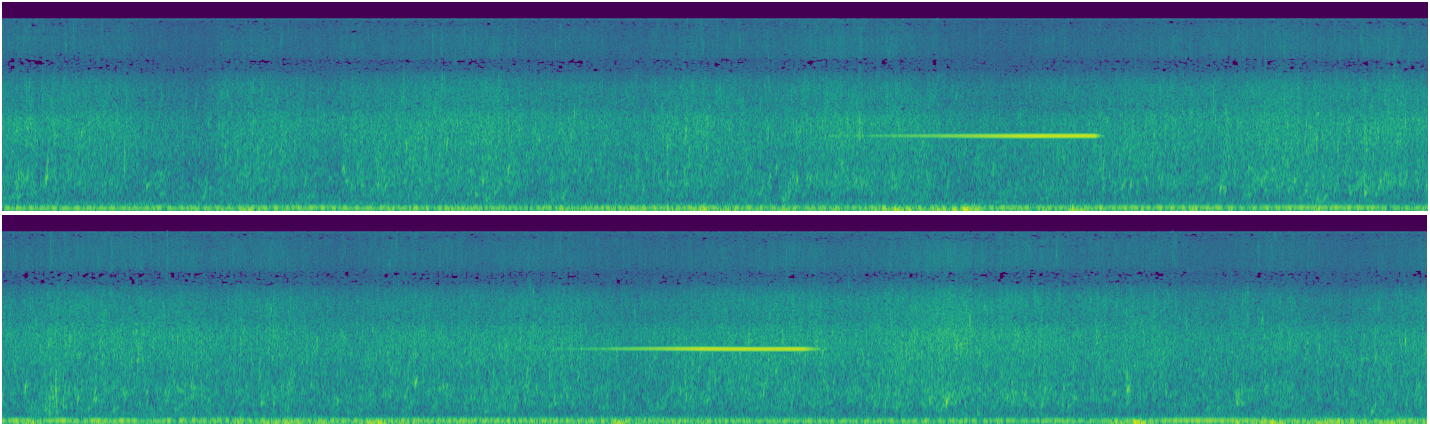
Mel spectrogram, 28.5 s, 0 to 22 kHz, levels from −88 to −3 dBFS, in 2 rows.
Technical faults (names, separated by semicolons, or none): loudspeaker feedback squeal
